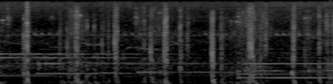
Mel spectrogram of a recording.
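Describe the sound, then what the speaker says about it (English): Horse hooves clip-clop in a steady, brisk rhythm as a mount is ridden in the video game Oblivion Remastered, with several sharp hoof strikes over a tonal game soundtrack and no talk. "This game is actually so cool how you can just ride around on a horse."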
